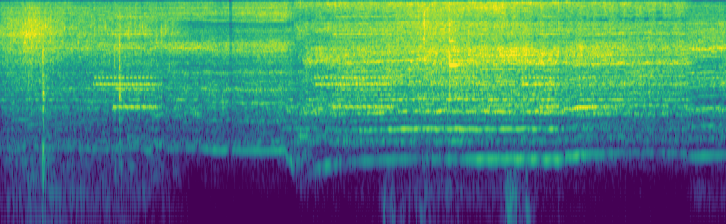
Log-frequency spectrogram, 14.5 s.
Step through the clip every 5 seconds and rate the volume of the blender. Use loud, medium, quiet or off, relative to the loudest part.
medium, loud, loud.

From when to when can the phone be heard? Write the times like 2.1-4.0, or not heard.
1.9-3.2, 6.2-7.8, 10.6-11.2.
